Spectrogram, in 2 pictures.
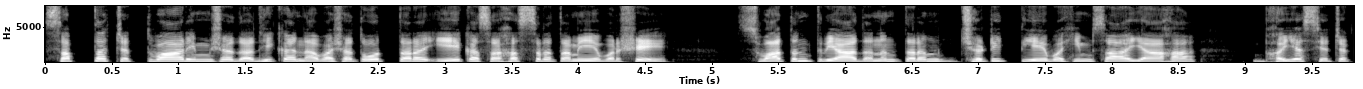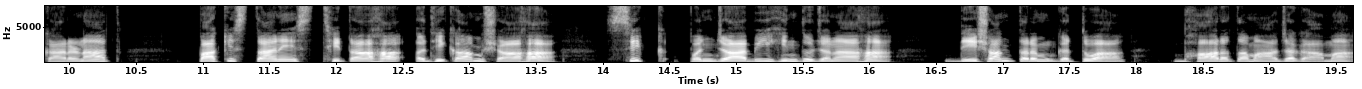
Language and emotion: Sanskrit, neutral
